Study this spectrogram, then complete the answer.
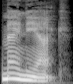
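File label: "maniac", British English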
